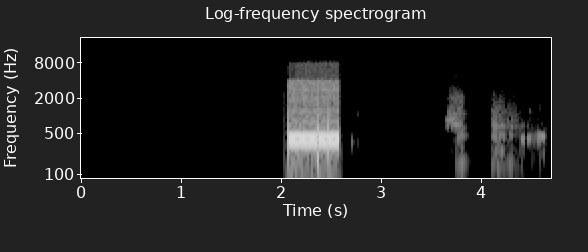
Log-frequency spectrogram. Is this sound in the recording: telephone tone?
yes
